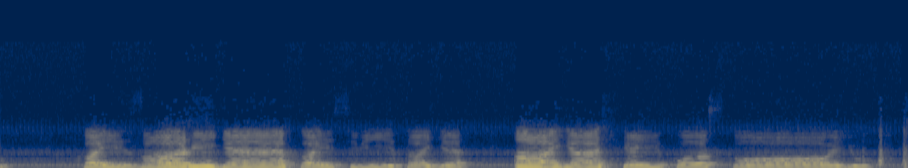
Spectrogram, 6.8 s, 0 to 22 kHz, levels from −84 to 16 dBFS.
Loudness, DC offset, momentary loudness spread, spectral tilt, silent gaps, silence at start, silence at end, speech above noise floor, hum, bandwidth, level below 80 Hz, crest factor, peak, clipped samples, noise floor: -20 LUFS; under 0.1%; 11 LU; -7.5 dB/octave; none; 0 s; 0 s; 27 dB; none; 5.4 kHz; -50 dBFS; 16 dB; -4 dBFS; under 0.1%; -47 dBFS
